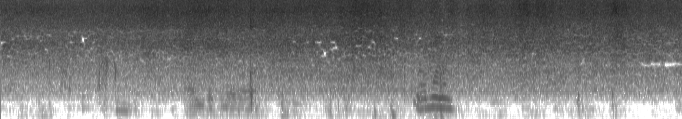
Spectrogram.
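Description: Onions, tomatoes and green chilli sizzling in hot oil in a wok over a wood fire: a steady frying hiss, stirred with a metal ladle.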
